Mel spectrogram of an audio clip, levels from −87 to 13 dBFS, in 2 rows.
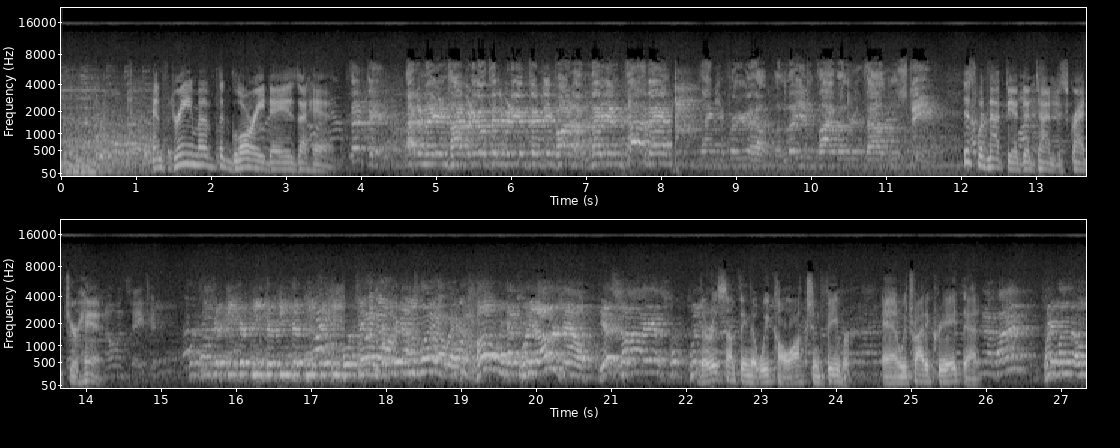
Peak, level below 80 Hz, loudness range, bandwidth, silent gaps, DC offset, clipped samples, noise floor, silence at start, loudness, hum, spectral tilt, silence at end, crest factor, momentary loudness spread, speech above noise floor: -4 dBFS; -50 dBFS; 5 LU; 16.5 kHz; none; under 0.1%; under 0.1%; -41 dBFS; 0 s; -19 LUFS; none; -4 dB/octave; 0 s; 16 dB; 9 LU; 20 dB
